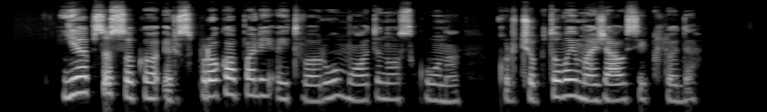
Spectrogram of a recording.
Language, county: Lithuanian, Tauragė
